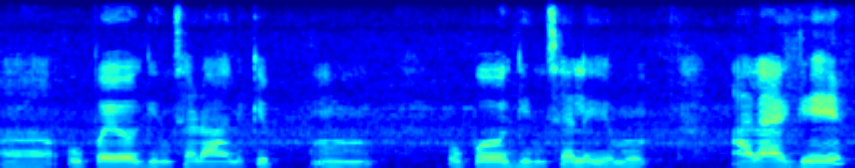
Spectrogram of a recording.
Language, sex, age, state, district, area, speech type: Telugu, female, 18-30, Telangana, Sangareddy, urban, spontaneous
